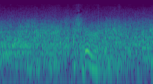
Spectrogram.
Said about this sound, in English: As, for instance, when he was trapped in a rapidly flooding burial vault in Society of the Living Dead.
